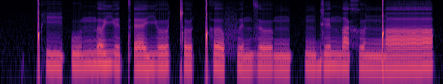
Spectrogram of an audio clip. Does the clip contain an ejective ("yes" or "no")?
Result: yes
